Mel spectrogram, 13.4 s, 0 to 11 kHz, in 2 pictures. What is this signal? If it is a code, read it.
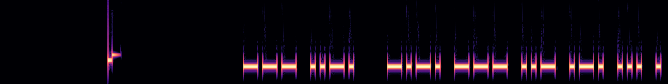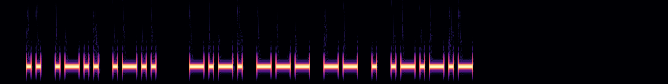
Morse code, heard as a keyed tone, about 25 wpm, 700 Hz. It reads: OF COURSE ILL COME.
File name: practice / 25wpm / Sentences with 2-Word Phrases - 25wpm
